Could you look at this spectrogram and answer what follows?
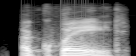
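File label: "equate", American English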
